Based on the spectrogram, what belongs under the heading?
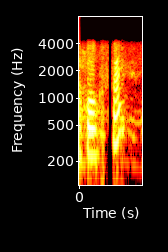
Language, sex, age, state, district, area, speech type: Assamese, female, 60+, Assam, Dibrugarh, rural, conversation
